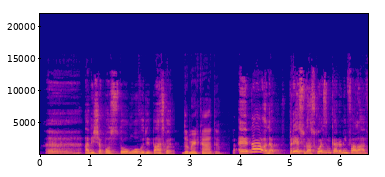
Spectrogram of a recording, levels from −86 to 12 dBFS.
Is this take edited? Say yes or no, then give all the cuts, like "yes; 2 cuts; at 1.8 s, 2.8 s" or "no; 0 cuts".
yes; 1 cut; at 2.7 s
